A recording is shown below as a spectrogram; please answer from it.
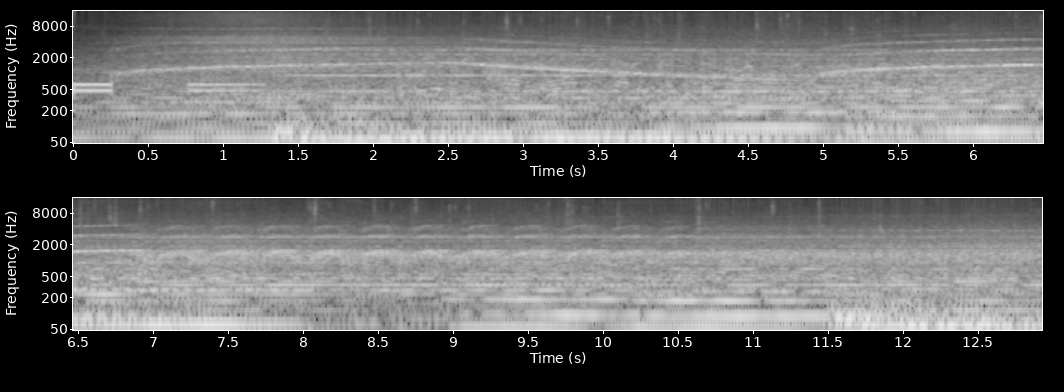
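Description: Emergency vehicle siren that wails slowly up and down, then switches to a fast warbling yelp about seven seconds in, over a heavy low rumble.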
